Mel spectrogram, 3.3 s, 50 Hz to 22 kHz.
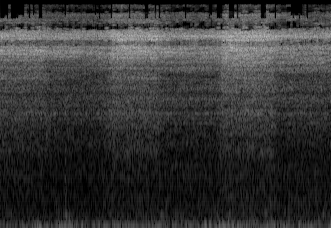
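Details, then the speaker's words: Audi 2.7T with code P1557, boost leak test using a PVC cap and regulator: a steady airy hiss swells as air is fed in. Air is escaping from the split bottom of the throttle body boot, felt by hand. "And you can hear a leak coming from the bottom of the throttle body boot. So the bottom of the throttle body boot is split open."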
